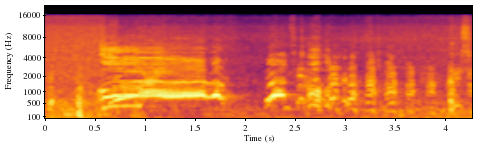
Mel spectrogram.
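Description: A man's long, high-pitched shriek, held steady for about a second, then laughter.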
